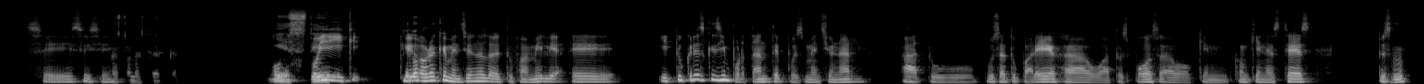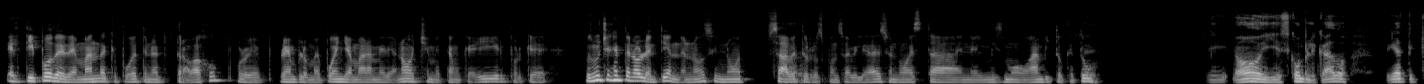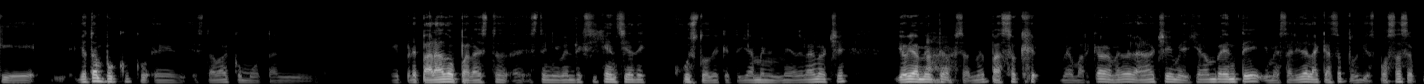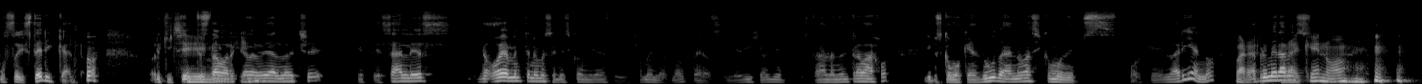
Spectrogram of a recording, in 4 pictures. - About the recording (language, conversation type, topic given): Spanish, podcast, ¿Cómo priorizas tu tiempo entre el trabajo y la familia?
- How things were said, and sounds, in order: laughing while speaking: "que"; laughing while speaking: "¿no?"; chuckle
